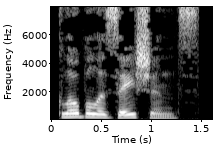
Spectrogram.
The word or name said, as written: globalizations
